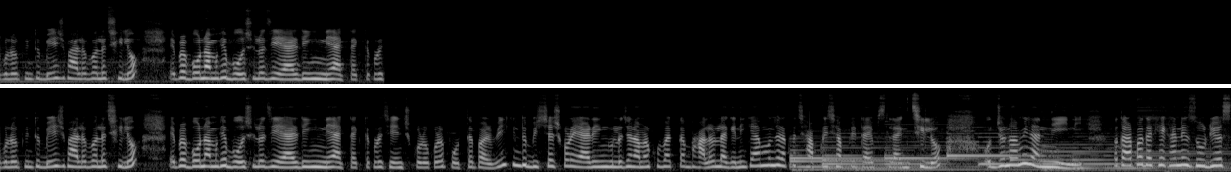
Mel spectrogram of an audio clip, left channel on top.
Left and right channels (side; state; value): left; drops out; at 3.9 s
